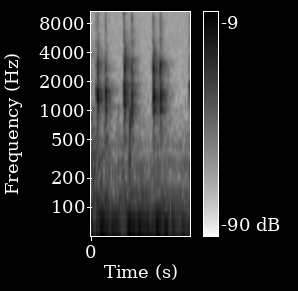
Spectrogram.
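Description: Quick keystrokes on a computer keyboard in a quiet room, about five or six crisp clicks in short bursts, close and distinct with no talk.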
